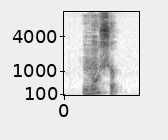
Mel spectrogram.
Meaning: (adjective) 1. one-armed 2. armless 3. one-handed (having one hand) 4. handless; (noun) 1. penguin 2. one-armed or no-armed person
- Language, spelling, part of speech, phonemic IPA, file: French, manchot, adjective / noun, /mɑ̃.ʃo/, LL-Q150 (fra)-manchot.wav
